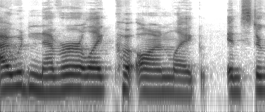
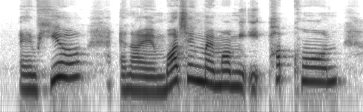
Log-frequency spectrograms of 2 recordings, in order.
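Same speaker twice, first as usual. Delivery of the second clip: high put-on dog voice; 5 semitones higher than usual. Speaker talking as the dog, in a put-on dog voice. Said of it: "I'm talking in the dog voice".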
